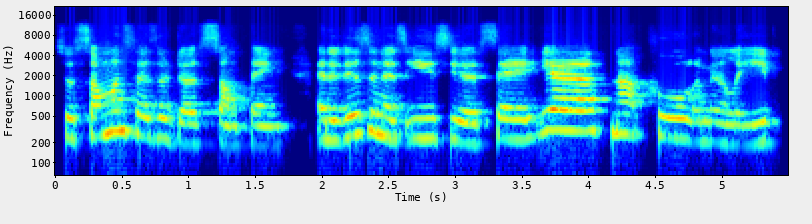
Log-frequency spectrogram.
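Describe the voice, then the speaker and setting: A woman, teaching to camera from a small room in a calm, reflective way. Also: fairly high pitch, moderate pace. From Denmark. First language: Danish. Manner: calm, reflective, gestures a lot with her hands. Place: small indoor room with a plain wall.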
